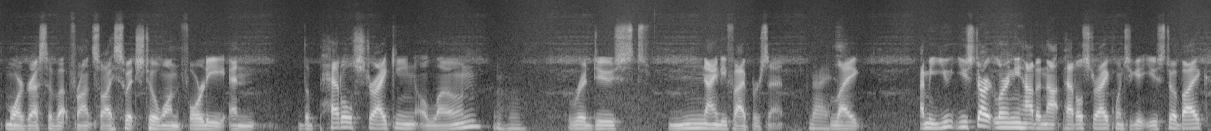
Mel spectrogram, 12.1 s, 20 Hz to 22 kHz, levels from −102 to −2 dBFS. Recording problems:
hiss; faint; throughout; 20 dB below the speech

